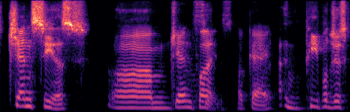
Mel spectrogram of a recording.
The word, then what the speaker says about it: Mencius: guest Marty I think your last name is pronounced jenus is that correct yeah it's genus umus okay people just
